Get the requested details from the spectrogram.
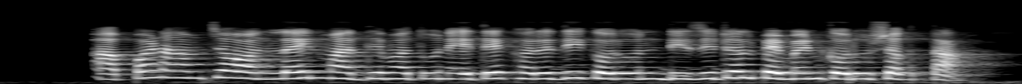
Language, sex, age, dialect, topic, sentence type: Marathi, female, 25-30, Standard Marathi, banking, statement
